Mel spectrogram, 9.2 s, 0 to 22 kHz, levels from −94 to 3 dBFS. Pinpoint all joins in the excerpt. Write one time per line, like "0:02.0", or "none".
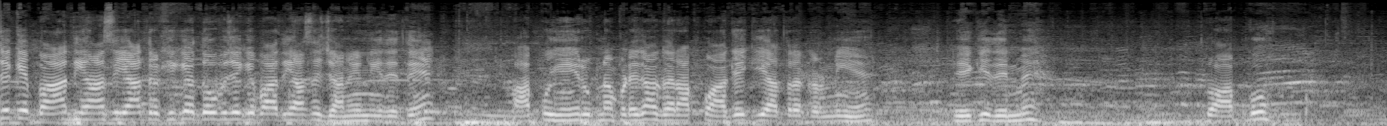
none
